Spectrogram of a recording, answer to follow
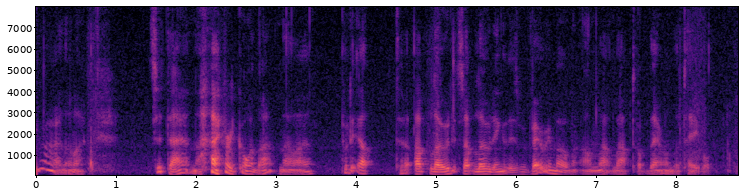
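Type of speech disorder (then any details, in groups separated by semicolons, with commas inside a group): Severe bulbar dysarthria; progressive bulbar palsy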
